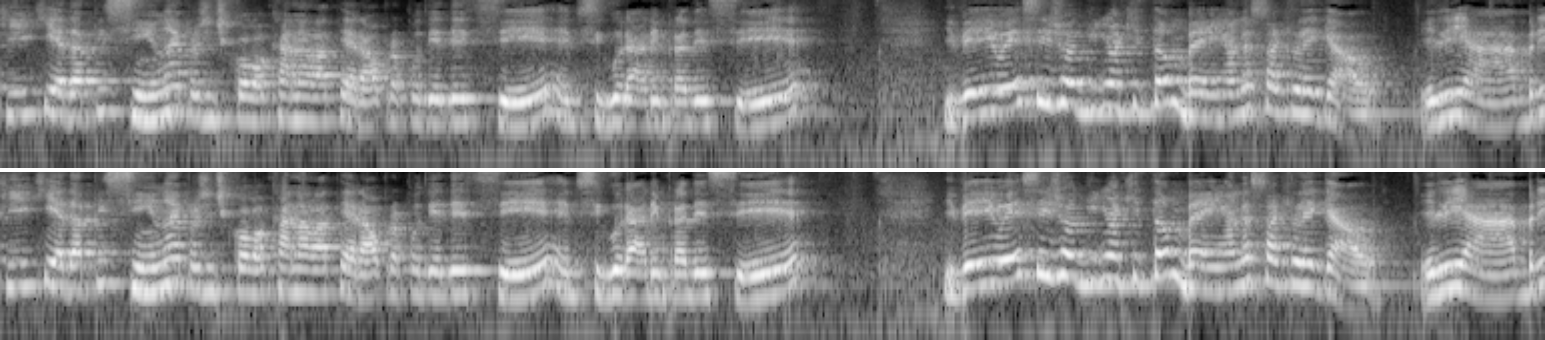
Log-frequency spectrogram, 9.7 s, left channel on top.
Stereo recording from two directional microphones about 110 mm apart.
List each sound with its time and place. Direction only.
0.0 s a woman's voice: 35° right (ahead or behind)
